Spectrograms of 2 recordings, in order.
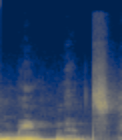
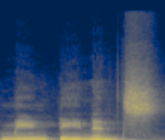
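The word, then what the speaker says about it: maintenance: मेंटेनेंस या थोड़ा अगर और न्यूट्रल एक्सेंट में जाएंगे तो मेंटेनेंस नॉट मेंटेनेंस। आप मेंटेनेंस बोलेंगे तो आप एक एक्स्ट्रा सिलेबल जोड़ दे रहे हैं which is नॉट the right pronunciation and neither the right spelling.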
